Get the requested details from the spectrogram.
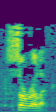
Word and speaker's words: Cyrillic: And so he had one sculpture in North Carolina, I believe at UNC, that was called the Krillic Projector, which was like this cylinder with all these Krillic letters, or I might be saying that wrong, the Russian letters. – Cyrillic. – Cyrillic, yes, the Cyrillic Projector.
